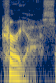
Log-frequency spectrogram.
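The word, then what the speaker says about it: kurios (κύριος): You know, this word that gets translated Lord is the word just pronounce it like curious. It's like kurios, all right?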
